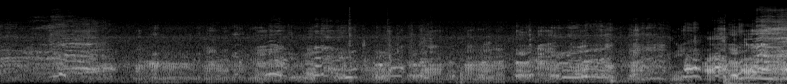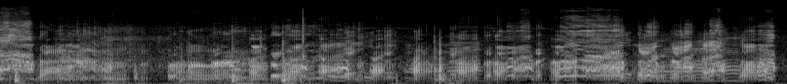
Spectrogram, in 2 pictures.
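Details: Captive wild boars kept in rural Vietnam, with sows given a nest to give birth. Dense, overlapping rough grunts and squeals run throughout, with harsh noisy bursts and loud scraping sounds around the middle.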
